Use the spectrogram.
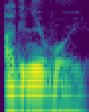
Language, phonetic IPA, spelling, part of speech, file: Russian, [ɐɡnʲɪˈvoj], огневой, adjective, Ru-огневой.ogg
- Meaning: 1. fire 2. fiery, passionate 3. fervent, ardent, boisterous, perky, full of life/pep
